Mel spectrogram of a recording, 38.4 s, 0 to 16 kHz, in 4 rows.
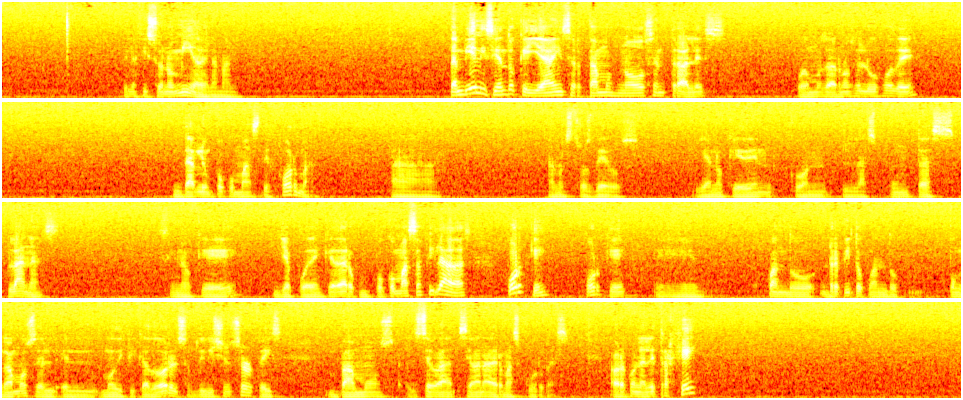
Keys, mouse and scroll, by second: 1.2 shift+middle click, 2.1 shift+scroll up 3, 2.7 shift+middle click, 3.4 shift+a, 4.1 b, 4.7 click, 5.9 b, 6.2-7.2 drag, 7.9-9.6 drag, 10.7 s, 11.5 a, 13.2 b, 13.4 click, 14.7 b, 15.1 click, 16.2-17.5 drag, 18.0 a, 19.5 b, 19.8 click, 21.1 b, 21.5 click, 24.8 g, 27.8 click, 29.7 a, 30.2 b, 30.6 click, 31.5 b, 31.8 click, 34.6 g.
